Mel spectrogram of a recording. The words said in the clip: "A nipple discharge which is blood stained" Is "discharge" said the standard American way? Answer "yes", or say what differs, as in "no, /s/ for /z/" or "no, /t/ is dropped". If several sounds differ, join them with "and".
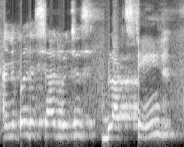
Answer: no, /tʃ/ is dropped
